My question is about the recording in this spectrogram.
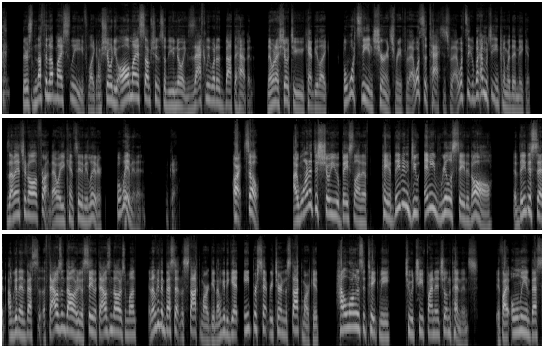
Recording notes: This was a live class recorded.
